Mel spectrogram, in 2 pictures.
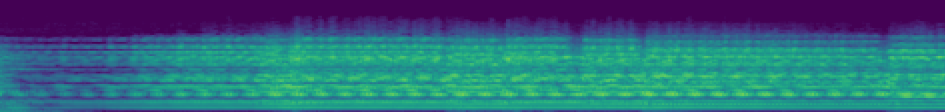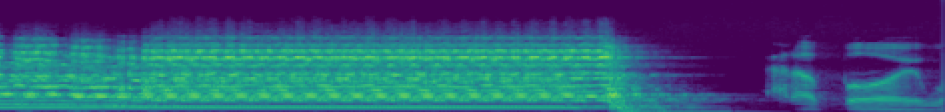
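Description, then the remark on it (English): A loud, blaring prison alarm siren, sounding because a prisoner has broken out, holds a steady, buzzing harmonic tone for about ten seconds, then winds down with a falling pitch, followed by a brief voice. “But instead of listening to that alarm, you should have paid more attention to that wife of yours. Because that siren is cooking up something that'll be a real scream.”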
